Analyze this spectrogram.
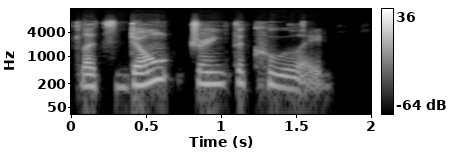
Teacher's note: i'm not pronouncing the t on don't it'll just connect and sound like don't drink let's don't drink the kool-aid number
